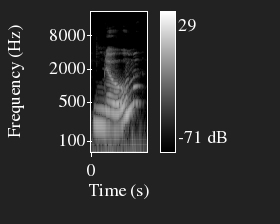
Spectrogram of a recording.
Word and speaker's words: gnome: We also see that in words like gnome, for example, as well, which is like a little sort of mythical thing I had, but the G is always silent in these words.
